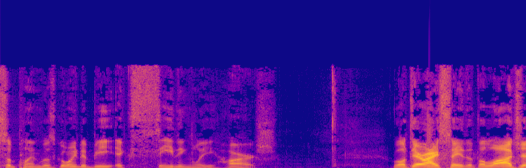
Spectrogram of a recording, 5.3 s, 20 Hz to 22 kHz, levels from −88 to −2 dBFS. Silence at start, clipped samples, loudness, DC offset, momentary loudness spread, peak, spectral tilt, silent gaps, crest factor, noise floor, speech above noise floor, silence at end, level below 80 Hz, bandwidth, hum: 0 s; under 0.1%; -21 LUFS; under 0.1%; 27 LU; 0 dBFS; -3 dB/octave; none; 22 dB; -67 dBFS; 45 dB; 0 s; -60 dBFS; 13.5 kHz; none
